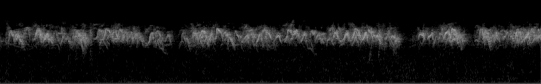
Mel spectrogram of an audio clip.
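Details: House sparrows in Wittlich, 2017, a flock in steady, dense chattering: overlapping high chirps merge into a continuous busy twitter with only brief dips in loudness.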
